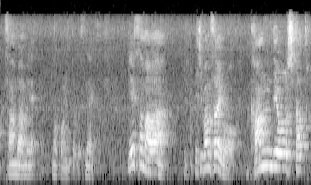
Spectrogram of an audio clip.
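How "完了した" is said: high ringing cry of completion; cried out. Retold or imitated. Jesus crying out on the cross, a ringing high call. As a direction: lift it up and call it out. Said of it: "叫ばれて".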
